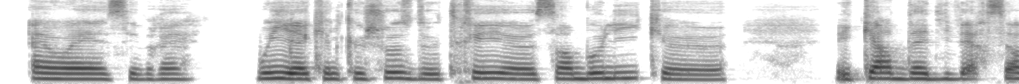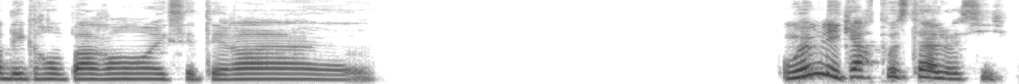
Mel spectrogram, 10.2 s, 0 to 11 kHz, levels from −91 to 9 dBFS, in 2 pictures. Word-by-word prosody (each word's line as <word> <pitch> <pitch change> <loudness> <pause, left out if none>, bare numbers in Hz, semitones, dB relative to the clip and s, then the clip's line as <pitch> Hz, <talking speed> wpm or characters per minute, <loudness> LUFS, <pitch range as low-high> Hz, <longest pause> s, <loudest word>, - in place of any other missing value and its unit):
Ah 225 -2 +2
ouais, 210 0 +4
c'est 200 +2 -3
vrai. 205 0 -6 0.4
Oui, 225 +1 +3
il - - +3
y - - +9
a 210 - +6
quelque 215 +1 -3
chose 230 +2 -1
de 205 -1 -3
très, 230 +2 -1
heu, - - 0
symbolique, 225 +3 0
heu, 190 -3 -3 0.6
les 200 - -3
cartes 225 0 +4
d'anniversaire 215 0 0
des 210 -1 -1
grands-parents, 205 0 -2
et 205 - -3
cetera, 205 0 -3
heu 190 -1 -9 2.0
Ouais, 275 +8 +5
les 340 - +6
cartes 285 +1 +1
postales 270 -4 +2
aussi. 210 0 -7
210 Hz, 165 wpm, -25 LUFS, 205-225 Hz, 2.0 s, y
